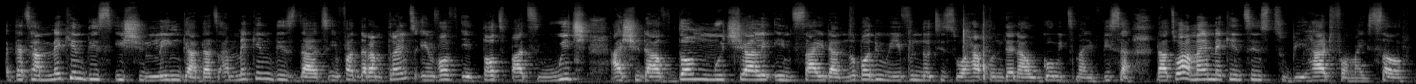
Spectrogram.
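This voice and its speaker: Animated Nigerian woman telling a story. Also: medium pitch, a little fast, few pauses. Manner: animated, acts out both sides of the argument. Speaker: vlogger. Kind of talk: storytime chat while doing makeup.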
